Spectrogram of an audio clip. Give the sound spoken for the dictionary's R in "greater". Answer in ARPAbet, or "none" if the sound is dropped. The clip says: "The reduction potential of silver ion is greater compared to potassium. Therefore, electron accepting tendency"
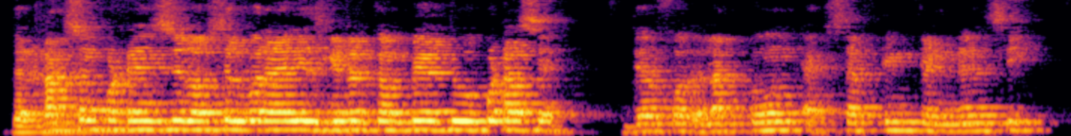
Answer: none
